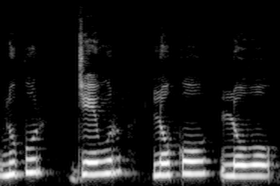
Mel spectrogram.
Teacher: दो स्वरों के मध्यवर्ती व्यंजनों का लोप भी हो जाता है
